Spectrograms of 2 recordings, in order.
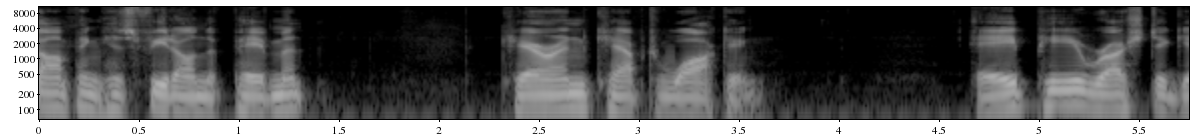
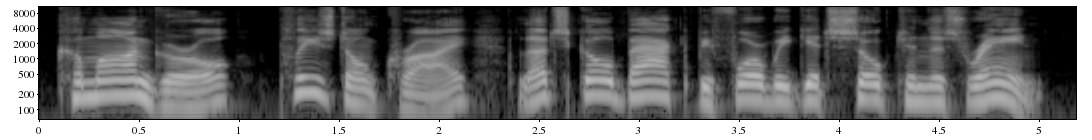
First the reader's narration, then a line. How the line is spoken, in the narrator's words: AP was pleading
